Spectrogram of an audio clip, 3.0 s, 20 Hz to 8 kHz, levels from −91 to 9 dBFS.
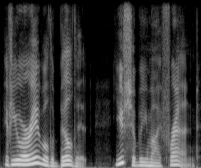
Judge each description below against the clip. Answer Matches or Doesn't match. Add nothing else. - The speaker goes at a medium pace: Doesn't match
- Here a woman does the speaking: Matches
